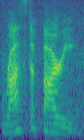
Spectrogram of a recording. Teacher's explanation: The emphasis is on the second part of the word on that fa sound.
